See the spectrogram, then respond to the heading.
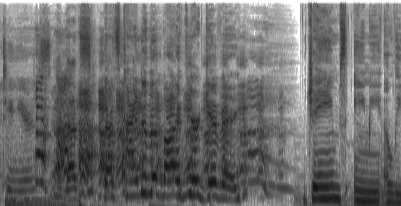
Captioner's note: laughter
